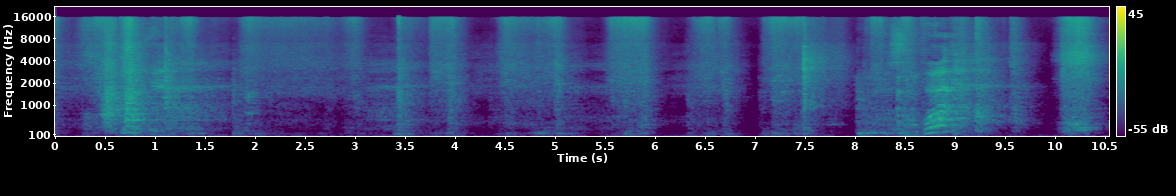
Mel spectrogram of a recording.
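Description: A notched trowel scraping and spreading adhesive across the back of a plastic tub surround panel, in a series of irregular strokes.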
